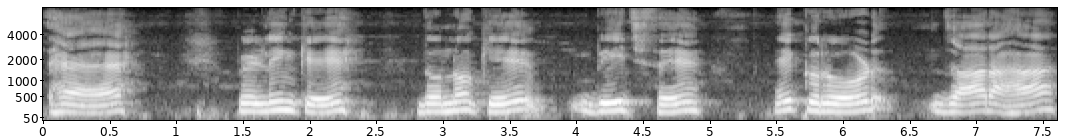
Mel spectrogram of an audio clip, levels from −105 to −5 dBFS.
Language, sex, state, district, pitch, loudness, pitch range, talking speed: Hindi, female, Haryana, Jhajjar, 165 Hz, -13 LUFS, 150-180 Hz, 85 wpm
